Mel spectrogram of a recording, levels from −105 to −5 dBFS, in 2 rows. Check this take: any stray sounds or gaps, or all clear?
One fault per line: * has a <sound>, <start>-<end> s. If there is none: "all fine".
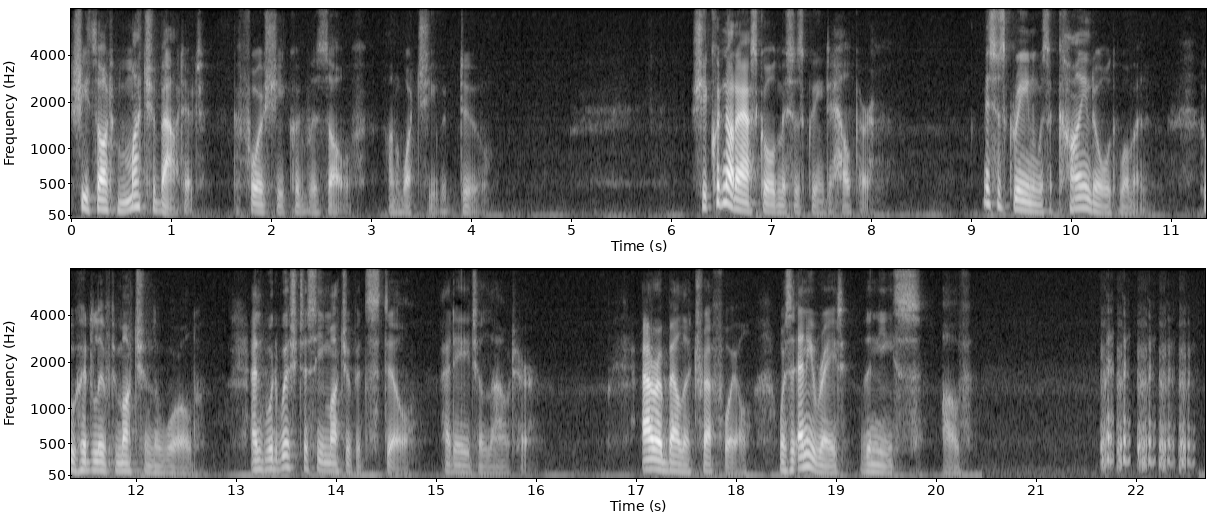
* has a laugh, 21.7-22.6 s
